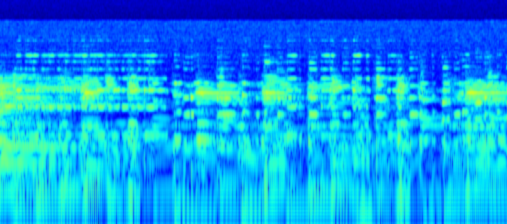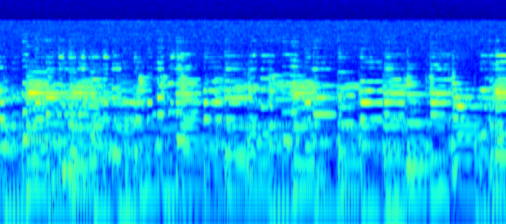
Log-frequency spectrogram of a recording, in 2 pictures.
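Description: Instrumental interlude of Cuban punto guajiro between sung improvised décimas: a plucked-string band of guitar and laúd strumming and picking a steady rhythmic accompaniment over a repeating bass line.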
